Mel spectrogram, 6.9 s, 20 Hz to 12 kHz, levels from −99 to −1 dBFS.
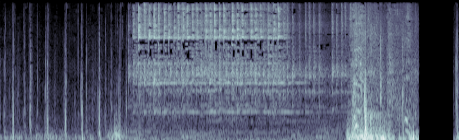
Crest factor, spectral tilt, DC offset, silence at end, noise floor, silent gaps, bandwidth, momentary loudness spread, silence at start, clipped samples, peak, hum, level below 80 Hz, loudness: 22 dB; -3 dB/octave; under 0.1%; 0 s; -41 dBFS; 6.29-6.79 s; 11.5 kHz; 22 LU; 0.05 s; under 0.1%; 0 dBFS; none; -30 dBFS; -20 LUFS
